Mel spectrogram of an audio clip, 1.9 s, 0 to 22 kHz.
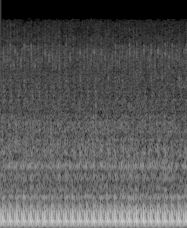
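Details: Honda XRV750 Africa Twin (RD07) V-twin just after engine rebuild, carbs not yet synchronized, one cylinder a bit lean: steady lumpy idle of about sixteen even pulses a second with no knock or rattle; healthy.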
